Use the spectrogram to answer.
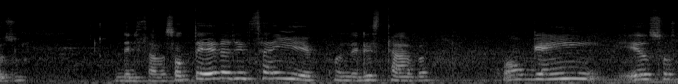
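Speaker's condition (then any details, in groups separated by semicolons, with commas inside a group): Cerebral palsy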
